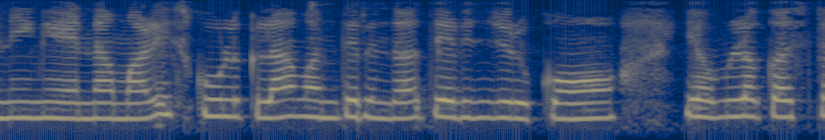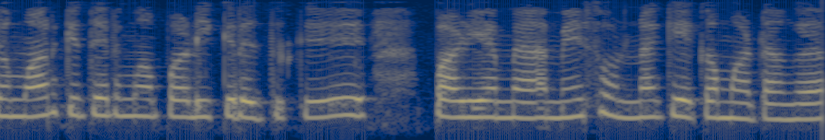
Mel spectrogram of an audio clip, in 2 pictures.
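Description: A woman voicing a scared, tearful schoolboy who whines and pleads slowly in a cartoon. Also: very high voice, no echo. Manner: whiny, pleading, slow.

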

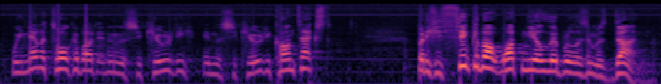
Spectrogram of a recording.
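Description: This panel speaker is an older man with a husky Welsh accent and a high, slightly mellow voice. Seated at a conference hall panel table with a table microphone, he delivers an earnest, emphatic slide talk, restarting sentences now and then.

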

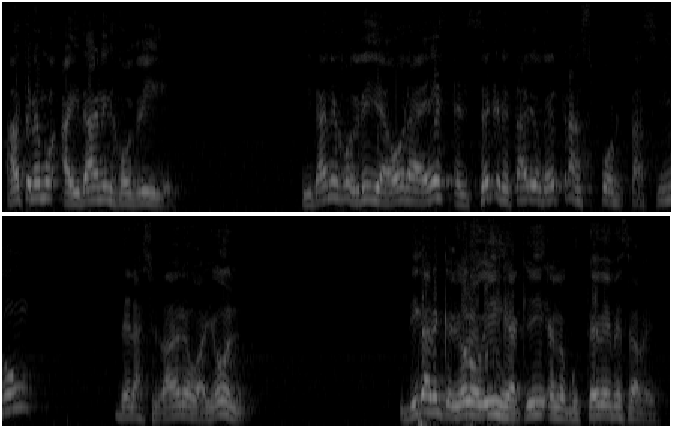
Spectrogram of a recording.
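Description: A man's voice: a little high, animated, gravelly, mellow. An older man hosts a live TV call-in show from a studio and speaks into a lapel mic. His speech halts on fillers and restarts, then pushes into emphatic stretches. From Puerto Rico. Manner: halting, with many fillers and restarts, turning emphatic. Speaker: TV call-in show host and pastor.

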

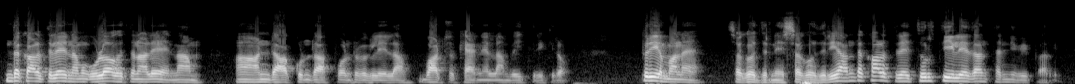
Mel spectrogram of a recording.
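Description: A male pastor preaching a devotional sermon, slow and emphatic, repeating phrases and pressing on key words. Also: on the low side. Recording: dull lo-fi recording.

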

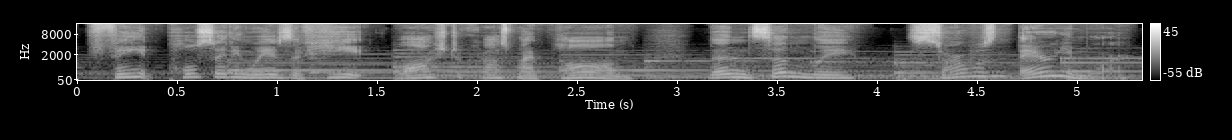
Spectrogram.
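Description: With a voice that sits high and a moderate pace, a young adult man hosts a let's play. He reads the visual novel's narration aloud against game music and interjects his own over-the-top, expressive responses.

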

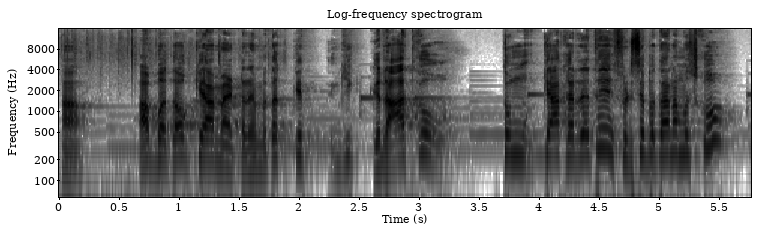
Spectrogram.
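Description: Guy doing a game roleplay, super excitable, keeps shouting out, faint music behind. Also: high voice, normal speed. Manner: excitable, full of exclamations and fillers. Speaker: gaming channel host. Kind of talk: casual game role-play narration.

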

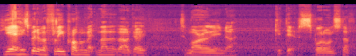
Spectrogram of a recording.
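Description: A man's voice: lowish voice, steady tone, fairly quick, bright, forceful tone, a little hiss or hum, rough recording. A man rambling casually in a birthday video, full of fillers, recorded indoors at home. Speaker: uncle making a birthday video.

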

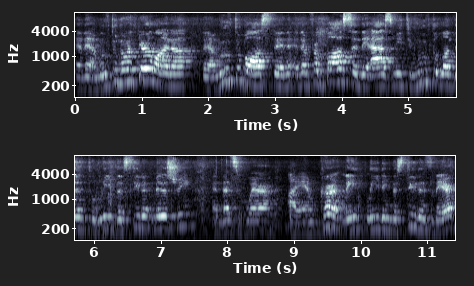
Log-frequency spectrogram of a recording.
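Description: His voice sits high and sharp, moving at normal speed with few pauses over slight background noise. He is a student ministry leader in his twenties from the Philippines, giving a chatty, upbeat informal sermon with many fillers on a church hall stage. The roomy hall audio comes from a distant camera, no mic seen.

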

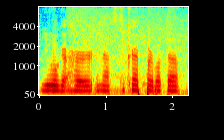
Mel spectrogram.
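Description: A man's voice: fairly high pitch, monotone, fairly quick, over music, low-quality recording. A man giving casual, grumbling let's-play commentary while he plays, with sarcastic asides and casual swearing.

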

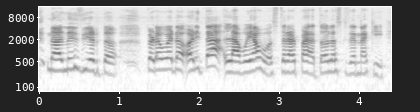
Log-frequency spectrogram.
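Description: A young Mexican woman chatting excitedly with her viewers while streaming a game, exclaiming and bubbly. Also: high-pitched, brisk. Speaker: gaming streamer. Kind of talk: live-stream chat while gaming.

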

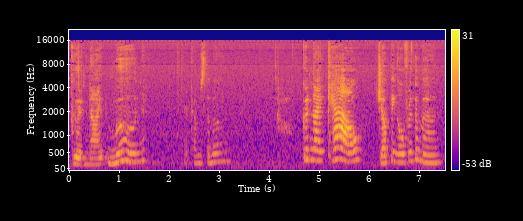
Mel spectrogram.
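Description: In a small indoor room lined with picture books, a children's read-aloud presenter and trainer, a middle-aged woman with a voice on the high side, reads a picture book to young children. Her delivery is gentle and expressive, with drawn-out phrases, hushed whispers, and questions to listeners. A distant camera microphone picks up clear room noise.

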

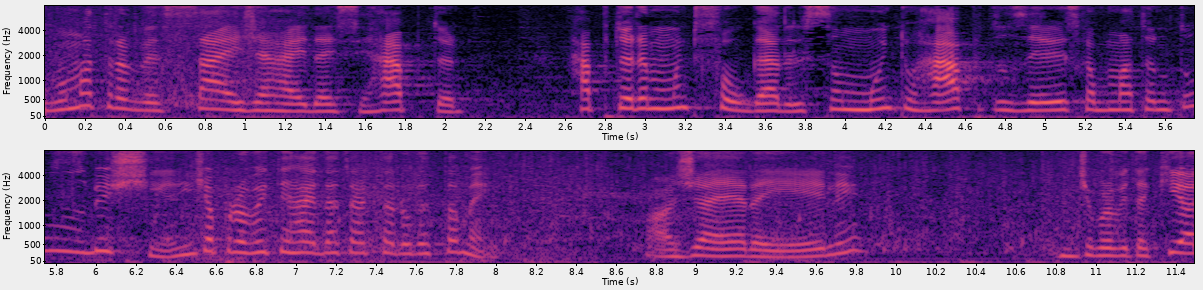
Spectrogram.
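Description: A young woman with a Brazilian Portuguese accent, chatting casually through her own gameplay. Her voice is slightly hoarse, and she talks excitably with sudden high shrieks. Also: slight background noise. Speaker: gameplay video host. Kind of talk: casual let's-play commentary.

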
